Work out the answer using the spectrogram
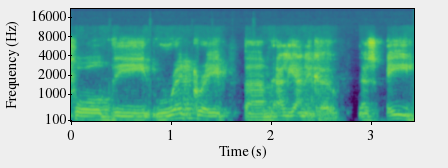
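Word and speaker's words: Aglianico: the red grape um alianico that's a g l i n i c o but you don't pronoun basically you don't pronounce the g alianiko and i can skip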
